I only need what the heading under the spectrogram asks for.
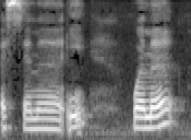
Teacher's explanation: الألف ما الطبيعي وصلا ووقفا يمد بمقدار حركتان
